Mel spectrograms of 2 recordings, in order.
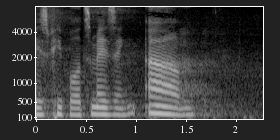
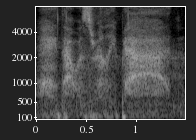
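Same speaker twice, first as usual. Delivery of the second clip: hushed whisper of a conscience; quiet whisper; 8 dB quieter than usual. Shown as a demonstration. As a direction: breathe it like a small voice in your head. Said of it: "the quiet whisper in the back of your head".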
